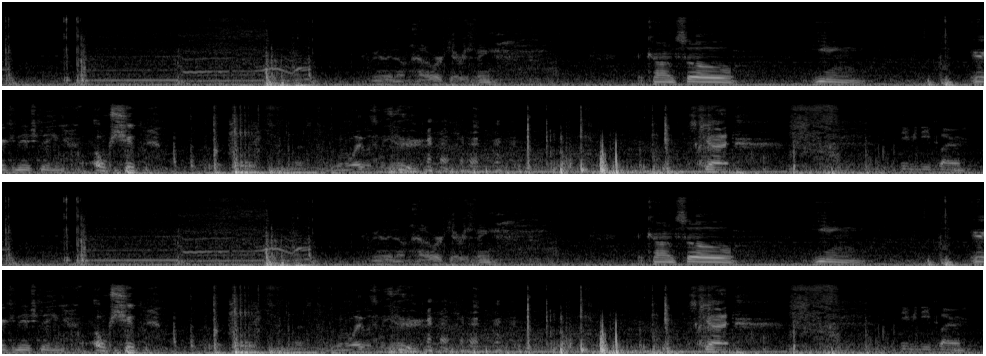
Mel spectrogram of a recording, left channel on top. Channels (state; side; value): identical; both; correlation 1.00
